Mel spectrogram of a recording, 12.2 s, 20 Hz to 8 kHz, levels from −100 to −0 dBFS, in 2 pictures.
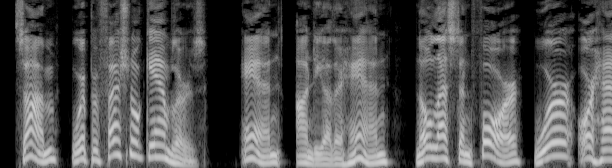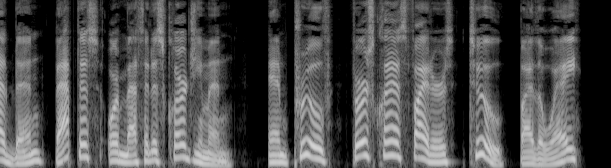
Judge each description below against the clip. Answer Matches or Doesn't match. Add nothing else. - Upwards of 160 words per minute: Doesn't match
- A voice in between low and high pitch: Matches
